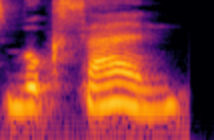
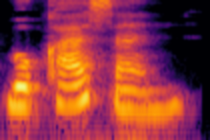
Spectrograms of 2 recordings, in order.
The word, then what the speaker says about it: buksan: like bigay to begin bukhas is conjugated as buksan and not bukhasan kantahan to sing to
